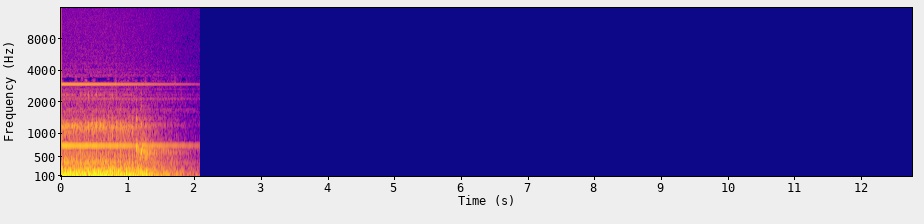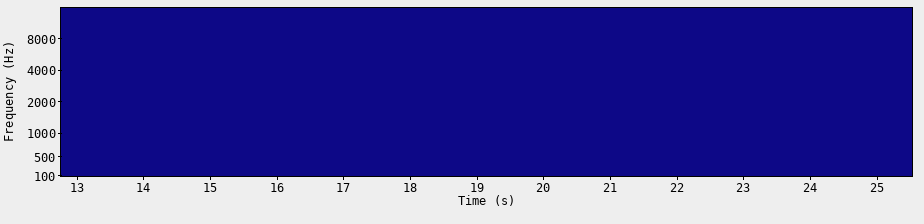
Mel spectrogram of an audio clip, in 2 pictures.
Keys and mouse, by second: 2.9 click, 3.7-4.8 middle drag, 6.5 r, 9.7 Return, 13.0-14.8 middle drag, 14.8 s, 17.7 middle click, 18.7-20.5 middle drag, 21.2-22.8 drag, 22.8-25.4 middle drag, 24.5 s.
